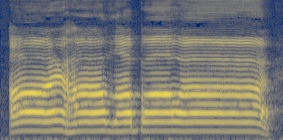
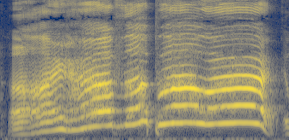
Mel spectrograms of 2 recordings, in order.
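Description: First: It is said flat and bland. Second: It is said loudly with a build-up.

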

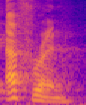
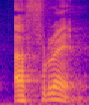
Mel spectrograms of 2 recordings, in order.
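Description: First: The stress is on the first syllable. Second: The stress is on the second syllable. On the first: The speaker calls it wrong. "I used to say Efren" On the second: The speaker calls it right. "Like you would say a friend"

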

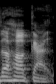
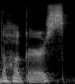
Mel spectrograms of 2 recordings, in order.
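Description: First: It is said in a put-on accent. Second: It is said in the speaker's normal voice.

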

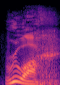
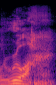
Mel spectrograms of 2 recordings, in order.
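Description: First: The final sound is soft and light. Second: The final sound is harsh and guttural.

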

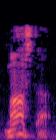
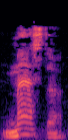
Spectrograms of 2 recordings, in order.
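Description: First: It is said in a British accent. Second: It is said in an American accent. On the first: The speaker calls it right. "I'll just say my British accent" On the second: The speaker calls it wrong. "I'm going to American accent now"

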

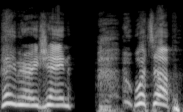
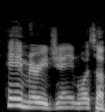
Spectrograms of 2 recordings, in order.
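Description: First: The voice sounds strained and out of breath. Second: The voice sounds calm and relaxed. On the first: He is answering while swinging or fighting. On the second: He is answering casually while at ease.

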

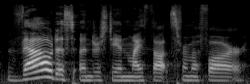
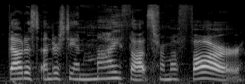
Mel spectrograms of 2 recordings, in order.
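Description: First: The stress falls on the word thou. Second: The stress falls on the word my. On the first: The focus is on the Lord. The speaker calls it right. "Now listen to the difference" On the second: The focus is on the reader himself. The speaker calls it wrong. "my attitude and my posture toward that scripture was all about myself"

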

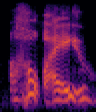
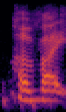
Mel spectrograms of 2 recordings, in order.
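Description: First: The W is said as a plain English W. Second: The W is said more like a V. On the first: The speaker calls it wrong. "we're pronouncing Hawaii" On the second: The speaker calls it right. "it's actually pronounced Hawaii. ... the W is with more of a V sound"

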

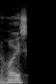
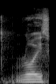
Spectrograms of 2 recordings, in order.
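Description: First: The name begins with an H sound. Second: The name begins with an English R sound. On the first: "Royce Gracie and Hoist Gracie are the same people" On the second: "Royce Gracie and Hoist Gracie are the same people"

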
